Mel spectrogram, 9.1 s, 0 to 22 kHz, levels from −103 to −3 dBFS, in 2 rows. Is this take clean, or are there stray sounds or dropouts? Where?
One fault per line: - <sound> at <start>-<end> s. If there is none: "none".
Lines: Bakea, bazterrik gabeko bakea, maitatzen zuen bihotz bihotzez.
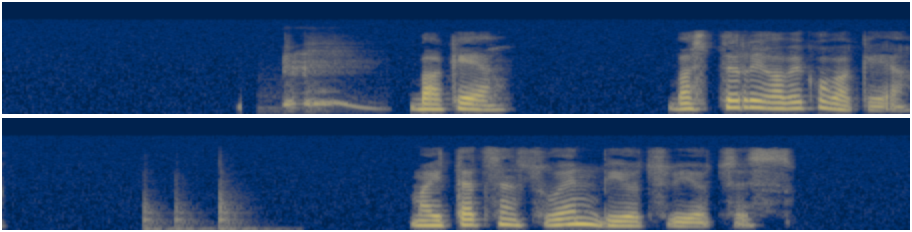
- throat clearing at 1.3-2.0 s
- thud at 5.2-6.1 s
